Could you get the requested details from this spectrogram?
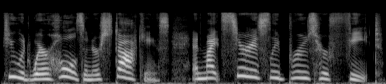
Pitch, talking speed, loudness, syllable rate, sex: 275 Hz, 200 wpm, -18 LUFS, 5.1 syllables/s, female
